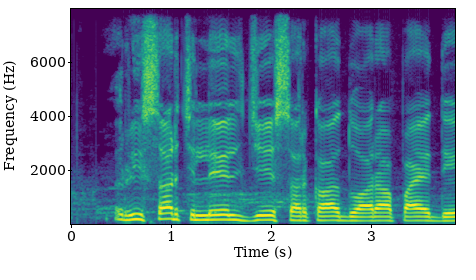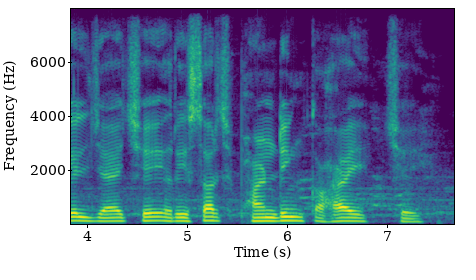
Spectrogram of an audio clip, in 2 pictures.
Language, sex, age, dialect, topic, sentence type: Maithili, male, 56-60, Bajjika, banking, statement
